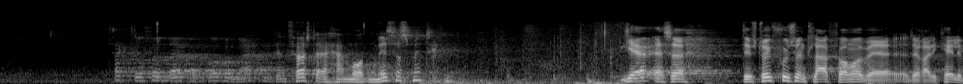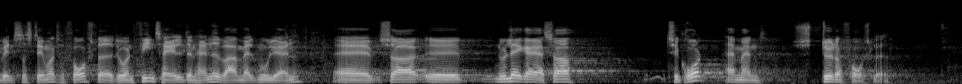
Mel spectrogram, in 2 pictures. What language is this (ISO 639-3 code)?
dan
